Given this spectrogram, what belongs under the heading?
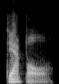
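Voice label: "dapple", American English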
